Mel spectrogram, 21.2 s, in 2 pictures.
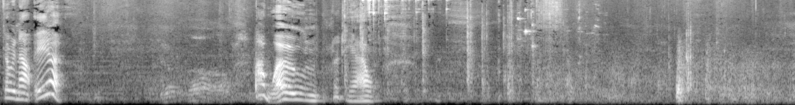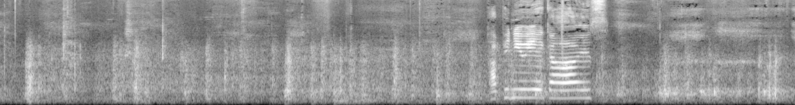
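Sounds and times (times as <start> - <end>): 
speech: 0.0 - 0.9, 3.4 - 5.2, 17.2 - 18.7
distant fireworks exploding: 7.2 - 21.2.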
